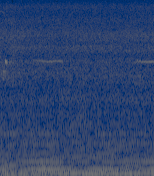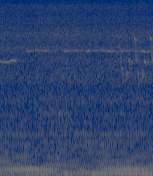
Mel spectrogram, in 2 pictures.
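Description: Steady low mechanical hum, with faint thin high tones coming and going and a few short bird chirps near the end.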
